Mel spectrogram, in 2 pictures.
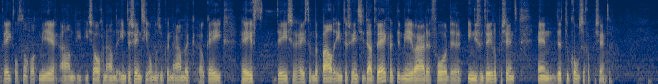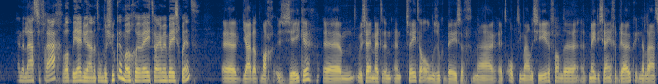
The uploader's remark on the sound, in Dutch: Congres de Stervensfase. Live bij het congres!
